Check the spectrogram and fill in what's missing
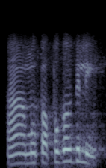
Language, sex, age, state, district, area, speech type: Odia, male, 30-45, Odisha, Dhenkanal, rural, conversation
